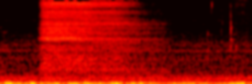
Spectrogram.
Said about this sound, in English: Take a deep breath in and notice what you smell.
